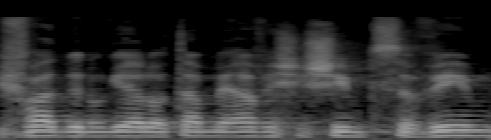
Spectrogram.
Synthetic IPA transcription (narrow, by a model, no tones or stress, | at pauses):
ifʁat̪beno̞ɡealeot̪amːeaveʃiʃimt͡savim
